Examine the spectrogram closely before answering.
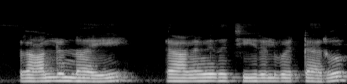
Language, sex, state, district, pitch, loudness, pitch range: Telugu, female, Andhra Pradesh, Sri Satya Sai, 155 Hz, -16 LUFS, 155-165 Hz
